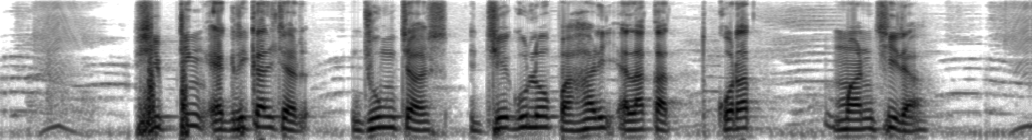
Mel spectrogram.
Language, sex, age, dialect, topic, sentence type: Bengali, male, 18-24, Rajbangshi, agriculture, statement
